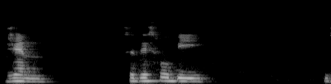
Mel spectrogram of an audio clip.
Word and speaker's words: j'aime: And Amy sounds a bit like M, like I like, j'aime.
